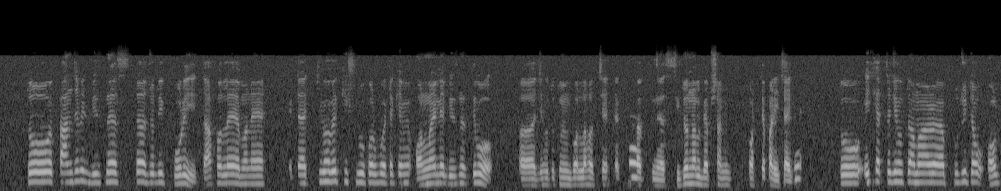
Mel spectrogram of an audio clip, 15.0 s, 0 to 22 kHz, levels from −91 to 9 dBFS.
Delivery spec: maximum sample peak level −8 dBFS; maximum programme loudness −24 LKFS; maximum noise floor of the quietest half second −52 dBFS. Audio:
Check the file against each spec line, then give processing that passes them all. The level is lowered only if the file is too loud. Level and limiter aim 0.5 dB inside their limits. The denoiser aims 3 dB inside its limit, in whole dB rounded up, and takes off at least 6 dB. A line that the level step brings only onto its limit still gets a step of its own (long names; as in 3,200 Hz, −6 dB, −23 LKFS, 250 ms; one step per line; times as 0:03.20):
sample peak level −11.0 dBFS: in spec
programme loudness −28.0 LKFS: in spec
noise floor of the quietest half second −49 dBFS: out of spec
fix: broadband denoise 6 dB, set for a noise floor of −49 dBFS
